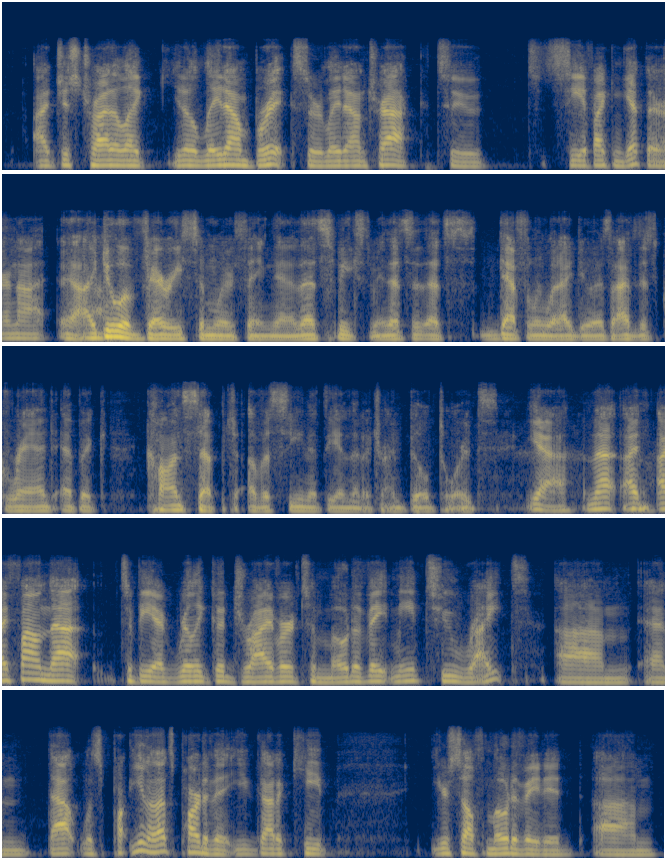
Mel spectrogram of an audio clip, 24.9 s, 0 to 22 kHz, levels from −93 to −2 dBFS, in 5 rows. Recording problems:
garbled, watery; badly; nothing above 7.5 kHz

